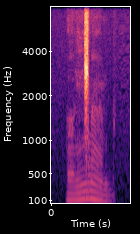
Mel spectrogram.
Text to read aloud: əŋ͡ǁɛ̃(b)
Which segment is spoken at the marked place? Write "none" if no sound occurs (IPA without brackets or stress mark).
b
